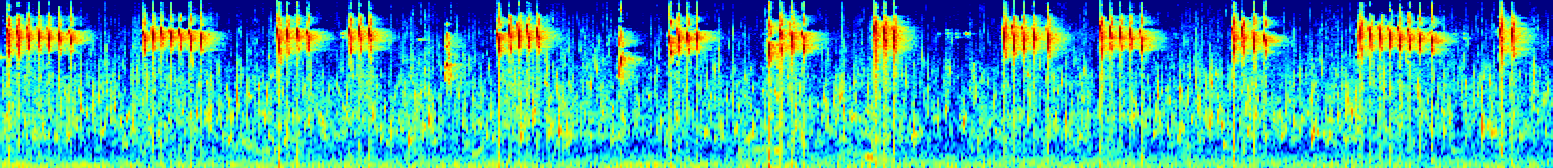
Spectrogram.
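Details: Rambatan doraemon nuthatch singing a full 'tembakan' master song, used to tutor songbirds such as magpie-robins: high thin bursts repeated about every second, each a quick chattering flutter, with faint background hiss.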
